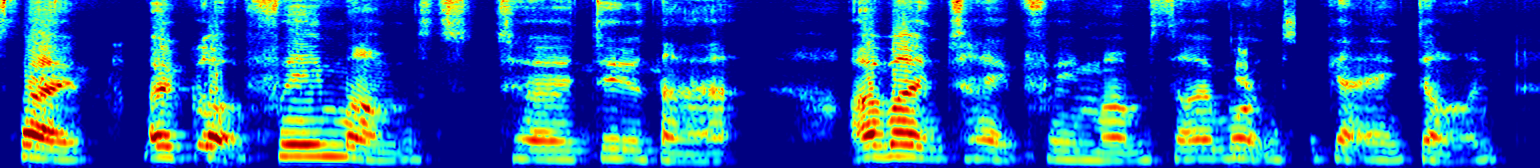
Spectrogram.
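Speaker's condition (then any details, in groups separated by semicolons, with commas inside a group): Motor neurone disease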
